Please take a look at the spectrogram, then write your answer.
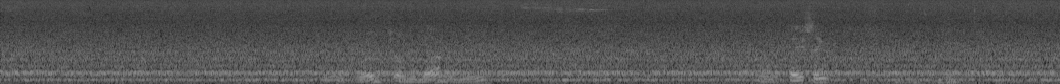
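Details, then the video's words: Honey bees humming continuously as their hive is taken from under a wood pile in McAllen, Texas; the low, even buzz carries throughout, with soft voices rising briefly twice. "Bee hive removal under wood pile in McAllen, TX"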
